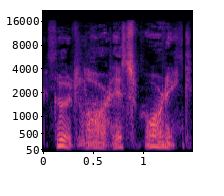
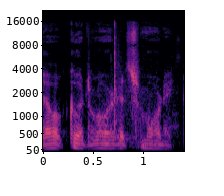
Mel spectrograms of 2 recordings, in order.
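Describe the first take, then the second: First: It is said with a bright, eager tone. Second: It is said with a groaning, dismayed tone.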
